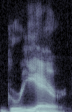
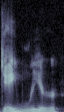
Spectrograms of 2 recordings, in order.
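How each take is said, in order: First: It sounds like groo-yair. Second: It sounds like gay-rear. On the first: The speaker calls it right. "you pronounce this a Gruyere" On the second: The speaker calls it wrong.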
